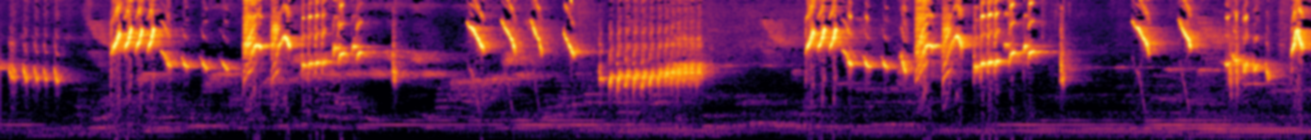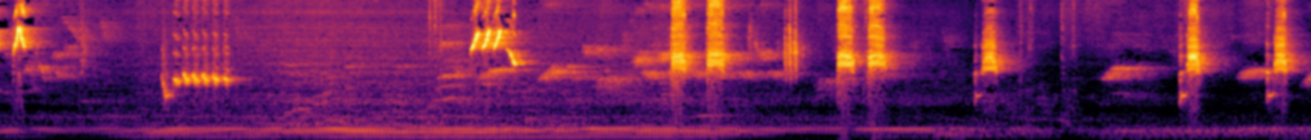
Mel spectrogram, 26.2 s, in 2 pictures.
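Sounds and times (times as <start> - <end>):
Asian pied starling song: 0.0 - 26.2
low hum: 3.7 - 26.2.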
